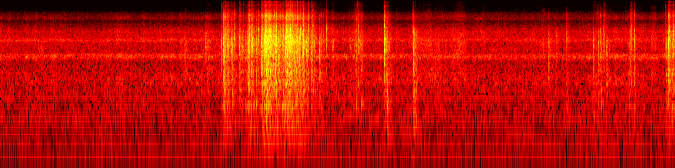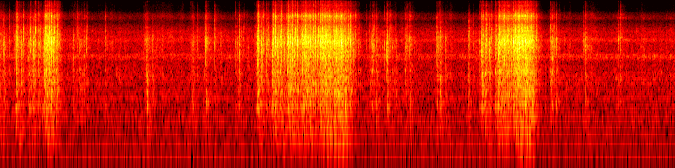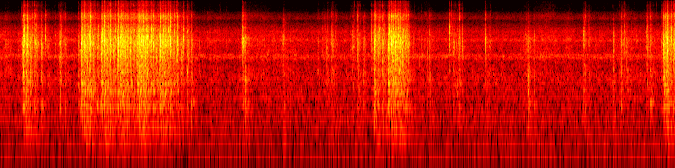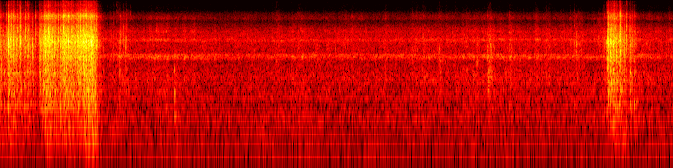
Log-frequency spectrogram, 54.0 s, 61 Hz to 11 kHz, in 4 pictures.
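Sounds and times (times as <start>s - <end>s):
sewing machine stitching: 4.4s - 8.5s, 11.8s - 15.3s, 17.3s - 26.0s, 27.4s - 31.0s, 33.4s - 36.8s, 38.6s - 43.1s, 52.4s - 53.4s.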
